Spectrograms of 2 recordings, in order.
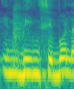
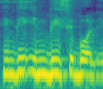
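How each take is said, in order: First: "Invincible" said "in-VIN-si-bol" with a clear v and n; "Invincible" with a crisp v and the n kept before "ci". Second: "invisible" said "in-bi-si-bol" with no n before "si"; contrast invisible. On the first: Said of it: "Ibig sabihin parang hindi ka tatablan". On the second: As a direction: set "invisible" against the word before, in-bi-si-bol. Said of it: "Iba, invisible, hindi nakikita eh". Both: Shown as a demonstration.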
